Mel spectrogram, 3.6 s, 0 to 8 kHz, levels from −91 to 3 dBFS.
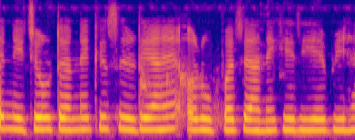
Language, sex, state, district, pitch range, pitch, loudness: Hindi, female, Himachal Pradesh, Shimla, 230-245 Hz, 240 Hz, -15 LUFS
